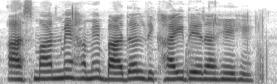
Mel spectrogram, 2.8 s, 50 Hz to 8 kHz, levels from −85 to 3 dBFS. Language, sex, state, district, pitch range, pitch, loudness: Hindi, female, Madhya Pradesh, Bhopal, 225-255 Hz, 235 Hz, -16 LUFS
